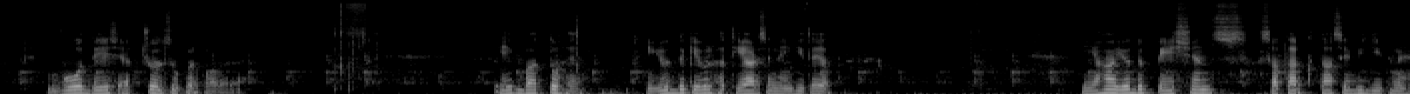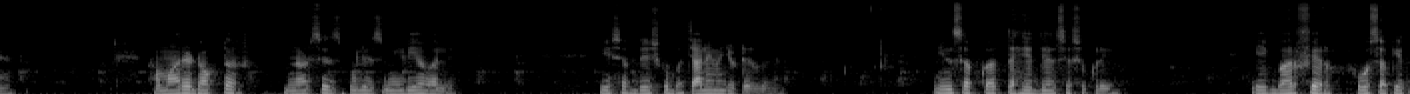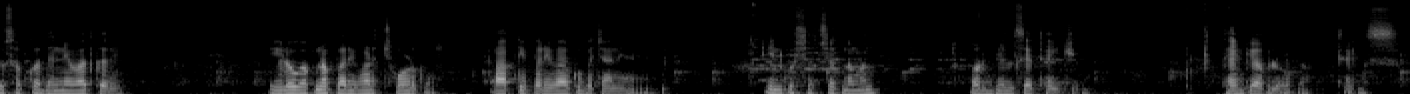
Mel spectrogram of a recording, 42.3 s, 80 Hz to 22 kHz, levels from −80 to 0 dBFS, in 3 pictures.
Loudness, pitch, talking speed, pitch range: -39 LUFS, 130 Hz, 115 wpm, 120-140 Hz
